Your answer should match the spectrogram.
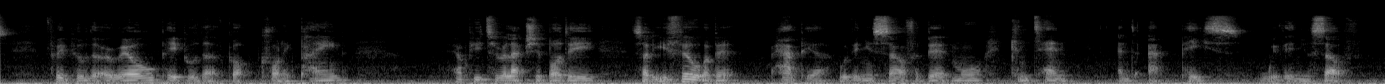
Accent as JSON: {"language": "English", "region": "England", "country": "United Kingdom", "said": "I'm from England, and I understand that the accent might be a bit weird for you"}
